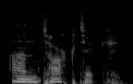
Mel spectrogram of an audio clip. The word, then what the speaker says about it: Antarctic: it's Antarctic Antarctic this those double C's spell trouble just like the similarly named Arctic the South the southern pole often gets renamed Antarctic that's true so it's ant Arctic but often you'll hear people say Antarctic because Antarctic Antarctic is kind of difficult so we just say Antarctic kind of like gen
